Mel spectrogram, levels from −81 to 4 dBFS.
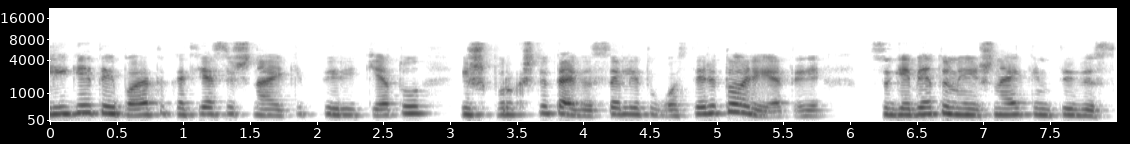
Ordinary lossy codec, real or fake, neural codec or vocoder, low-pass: MP3, 48 kbps; real; none; 7.2 kHz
